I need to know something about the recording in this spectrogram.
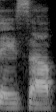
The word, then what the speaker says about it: Alsop: I believe it's pronounced Aesop. It's got to be Aesop. Am I right?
